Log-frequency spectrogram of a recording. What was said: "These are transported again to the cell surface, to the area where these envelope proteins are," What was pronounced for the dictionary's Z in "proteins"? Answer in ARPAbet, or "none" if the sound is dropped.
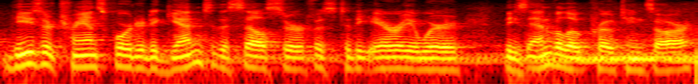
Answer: Z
